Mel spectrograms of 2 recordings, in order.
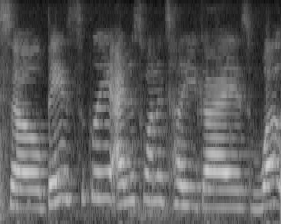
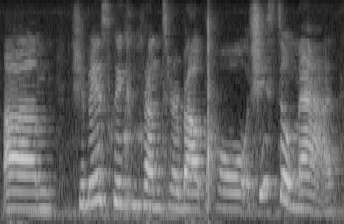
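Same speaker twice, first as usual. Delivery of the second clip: ordinary delivery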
